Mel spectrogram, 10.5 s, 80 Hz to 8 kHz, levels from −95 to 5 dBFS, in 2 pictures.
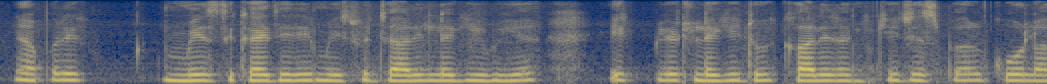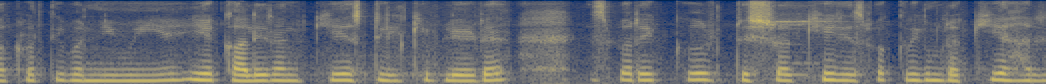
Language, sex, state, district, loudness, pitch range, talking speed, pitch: Hindi, female, Maharashtra, Sindhudurg, -18 LUFS, 205-220 Hz, 225 wpm, 210 Hz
